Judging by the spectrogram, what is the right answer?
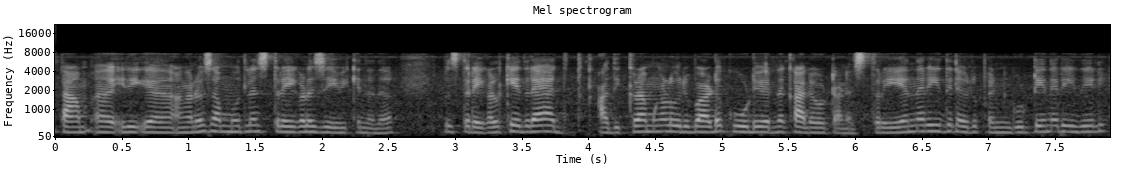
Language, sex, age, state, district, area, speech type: Malayalam, female, 30-45, Kerala, Palakkad, rural, spontaneous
